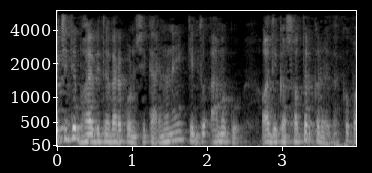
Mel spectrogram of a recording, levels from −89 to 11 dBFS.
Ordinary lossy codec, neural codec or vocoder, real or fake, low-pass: none; vocoder, 44.1 kHz, 128 mel bands every 256 samples, BigVGAN v2; fake; 5.4 kHz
